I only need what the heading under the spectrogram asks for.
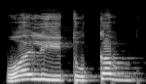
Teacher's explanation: रा के ऊपर पेश है, रा को मोटा पढ़ेंगे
